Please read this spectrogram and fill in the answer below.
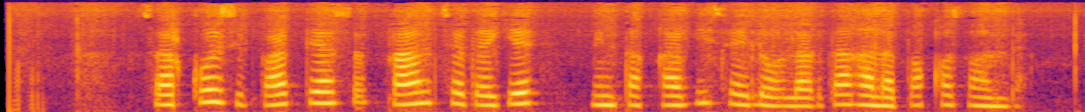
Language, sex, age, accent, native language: Uzbek, female, 18-24, Andijon, Uzbek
